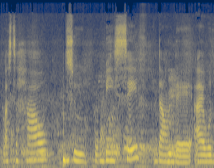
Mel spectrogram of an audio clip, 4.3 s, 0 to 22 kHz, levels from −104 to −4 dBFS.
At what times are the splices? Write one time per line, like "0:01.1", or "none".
0:01.1
0:01.8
